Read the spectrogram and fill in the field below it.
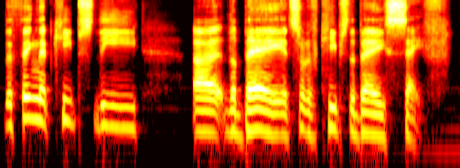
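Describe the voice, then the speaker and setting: Halting male game master, mid-pitched. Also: expressive. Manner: halting, full of fillers and restarts. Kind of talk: narrating a tabletop game.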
